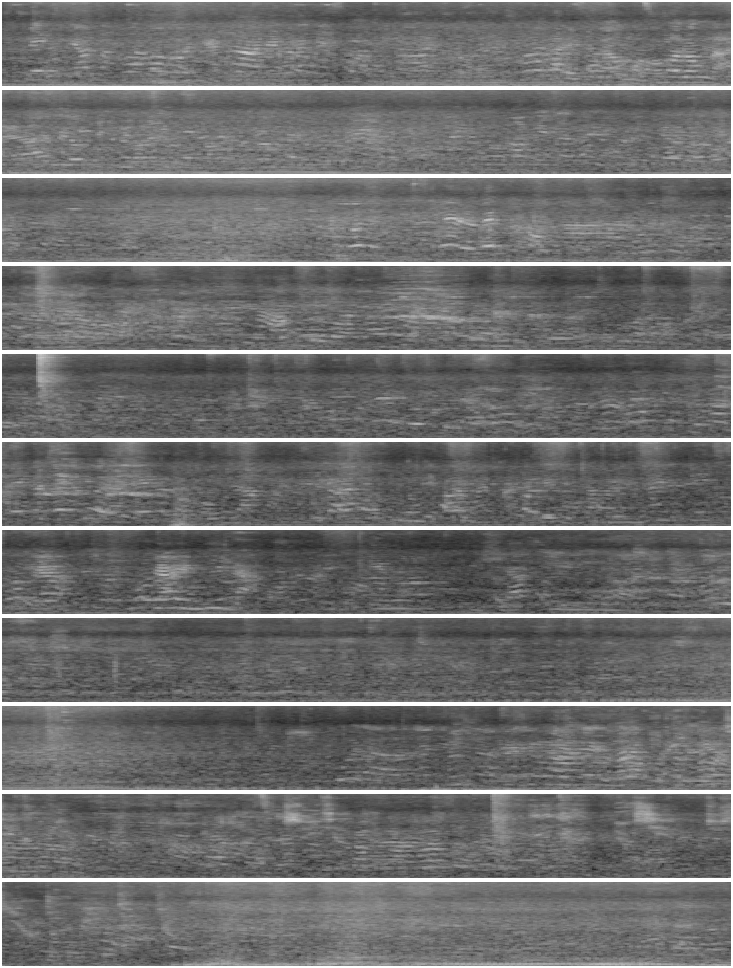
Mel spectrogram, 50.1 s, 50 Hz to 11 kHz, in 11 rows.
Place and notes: Lane, Section, Sānhé Rd, Sanzhong District - Traditional markets
Sanzhong District, New Taipei City, Taiwan, 6 November 2012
